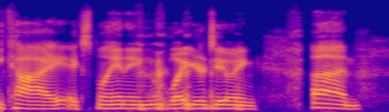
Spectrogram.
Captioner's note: laughing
